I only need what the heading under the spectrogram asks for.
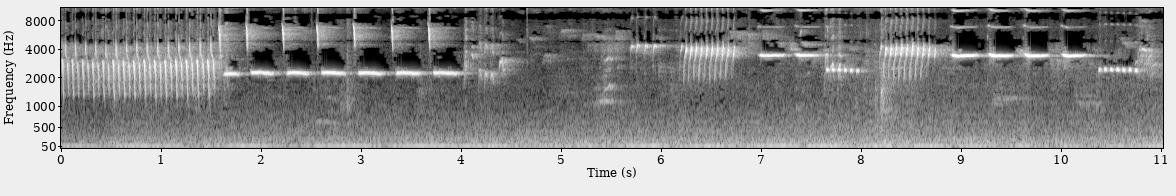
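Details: A canary sings as part of song training, alternating fast buzzy rolls with series of clear piping notes repeated about three times a second, several tours at different pitches separated by brief pauses, over a quiet low hum.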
